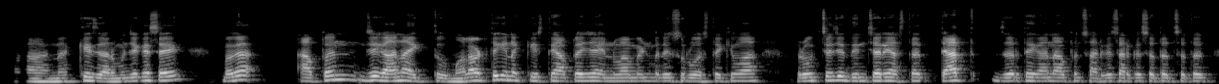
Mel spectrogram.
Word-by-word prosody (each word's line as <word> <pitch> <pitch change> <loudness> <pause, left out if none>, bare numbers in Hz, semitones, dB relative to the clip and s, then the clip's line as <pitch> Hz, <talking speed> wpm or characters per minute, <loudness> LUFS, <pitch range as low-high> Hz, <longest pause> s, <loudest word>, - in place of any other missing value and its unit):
हां, 135 -2 -3
नक्कीच 145 +5 -1
यार 140 -2 +2
म्हणजे 150 +4 -1
कसं 175 0 +4
आहे, 185 +2 +6 0.5
बघा 195 +7 +3 0.6
आपण 200 +7 -1
जे 190 +2 +4
गाणं 170 0 +5
ऐकतो, 150 -2 -2
मला 145 +5 +2
वाटतं 175 +2 +3
की 215 - +2
नक्कीच 175 -4 -3
ते 170 - +1
आपल्या 160 +1 +2
ज्या 170 0 +2
एन्व्हायर्नमेंटमध्ये 160 +1 -3
सुरू 155 0 -3
असतं 145 +1 -4
किंवा 165 +1 -2 0.5
रोजचे 165 +3 0
जे 190 - +4
दिनचर्या 165 +1 +3
असतात 160 +2 -3 0.2
त्यात 180 +2 +6 0.3
जर 160 +1 +1
ते 170 -1 +2
गाणं 160 0 -2
आपण 155 +1 -5
सारखं-सारखं, 155 0 -4
सतत-सतत, 155 0 -3
160 Hz, 160 wpm, -22 LUFS, 155-170 Hz, 0.6 s, आहे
